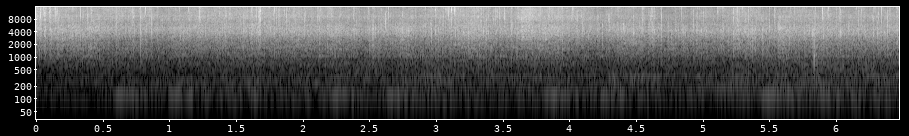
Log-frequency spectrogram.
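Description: Cheesy spaghetti with vegetables stirred gently in a pan gives a steady, close sizzle and hiss throughout, with soft scraping and stirring sounds and no talking.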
